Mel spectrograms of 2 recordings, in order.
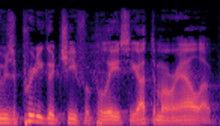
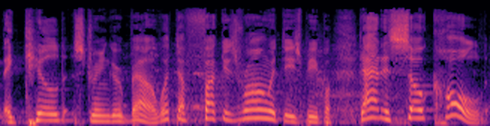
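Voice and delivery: much higher, slow, outraged wail; upset dealers; 11 semitones higher than usual. Retold or imitated. Wiretapped dealers mourn Stringer Bell, high and outraged. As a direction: mimic dealers aghast at the killing. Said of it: "drug dealers going".

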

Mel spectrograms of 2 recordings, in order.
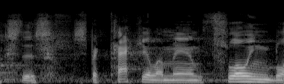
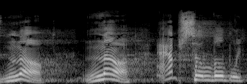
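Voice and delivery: light imitation of a Viennese accent, much higher; a hint of a surprised Viennese boss, pitched up; 11 semitones higher than usual. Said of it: "he sort of had a Viennese accent".

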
